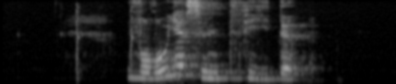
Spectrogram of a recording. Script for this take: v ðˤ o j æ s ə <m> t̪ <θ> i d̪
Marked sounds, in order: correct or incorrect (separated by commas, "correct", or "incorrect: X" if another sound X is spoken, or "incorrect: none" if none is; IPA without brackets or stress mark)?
incorrect: n, correct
